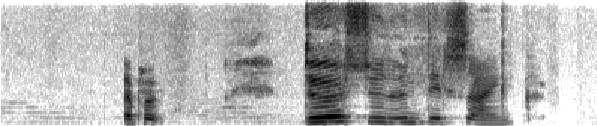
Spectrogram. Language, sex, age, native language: Icelandic, male, 10, Icelandic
